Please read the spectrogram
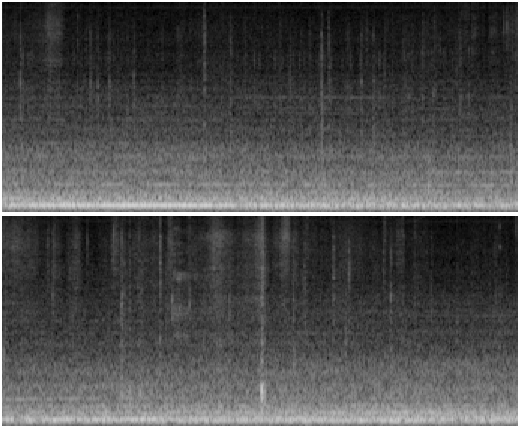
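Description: Steady low engine and road rumble fills the inside of a moving car, a continuous droning hum with faint higher road noise and a few soft clicks, no one speaking.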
